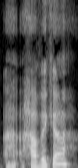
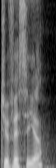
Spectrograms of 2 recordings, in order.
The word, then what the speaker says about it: Javicia: I was thinking more like Havika? Havish? I don't know. – I don't know, because I was watching a video by a YouTuber, for those of you who care, Boba Talks. He does a lot of comic book stuff on YouTube. And I think he pronounced it Javicia.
